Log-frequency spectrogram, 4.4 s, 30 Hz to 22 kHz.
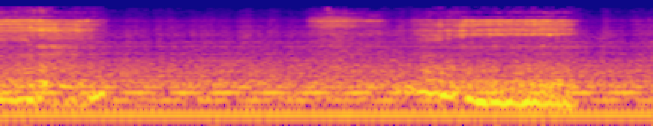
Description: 4 month old cane Corso snoring. ..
